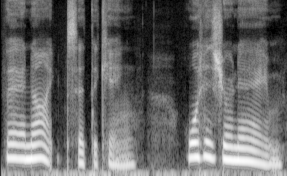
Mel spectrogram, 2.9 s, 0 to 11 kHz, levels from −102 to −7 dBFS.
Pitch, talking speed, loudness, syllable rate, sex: 195 Hz, 190 wpm, -16 LUFS, 4.3 syllables/s, female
